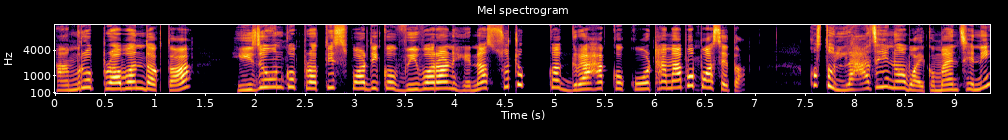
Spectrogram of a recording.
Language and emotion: Nepali, disgusted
